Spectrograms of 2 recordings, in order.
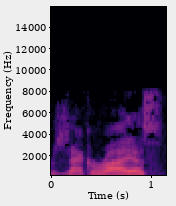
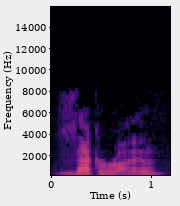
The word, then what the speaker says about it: Zechariah: This is, of course, we've studied this passage, and it's there is some humor here for Zacharias, but or Zechariah is another way to pronounce this name.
